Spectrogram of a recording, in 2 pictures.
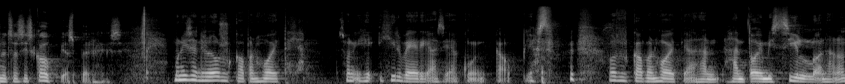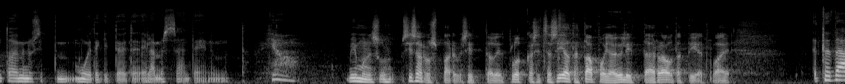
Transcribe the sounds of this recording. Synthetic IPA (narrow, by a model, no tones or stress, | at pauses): nit̪sæsiːskɑupːiɑ̰spḛrheise̥munisænioliosuskɑupɑnhoit̪ɑ̥jɑ̥ | seonhhirʋeːeriɑ̰sḭɑ̰kṵiŋkɑ̰upːiɑsosuskɑupɑnhoit̪ɑjɑ̰hænhænt̪oimissilːo̰inhæ̰nont̪oiminussit̪ːemmuit̪ɑkit̪ø̰it̪æ̰ʔḛlæ̰mʔæsːæ̰ːnt̪ḛhny̰mmut̪ːɑ̥joː | mimːonesunsisɑruspɑ̰rʋisit̪ːeolit̪̚plokːɑsit̪sæsielt̪æt̪ɑpojɑylit̪ːæ̰ːrɑut̪ɑt̪iet̪ʋɑ̰i | t̪ot̪ɑ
